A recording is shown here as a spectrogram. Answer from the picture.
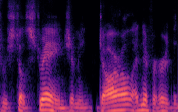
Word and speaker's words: Darl: still strange I mean darl I never heard the name darl I didn't know it was a a Corruption of Daryl you know phonetically spelled Daryl uh so I I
